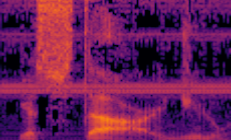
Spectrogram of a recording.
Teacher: The عين has to be pronounced from the middle of the throat, from the pharynx, and without any قلقلة.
